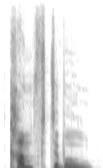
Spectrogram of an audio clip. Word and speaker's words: comfortable: say comfortable, you say comfortable. Comfortable. this word just in case you've just joined this live stream and we discuss this uh at the very beginning. So this is comfortable. Comfortable three syllables comable and the same applies to this word vegetable.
